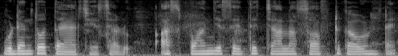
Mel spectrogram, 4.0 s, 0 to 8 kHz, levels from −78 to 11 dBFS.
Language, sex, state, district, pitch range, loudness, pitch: Telugu, male, Andhra Pradesh, Sri Satya Sai, 135-145 Hz, -16 LUFS, 140 Hz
